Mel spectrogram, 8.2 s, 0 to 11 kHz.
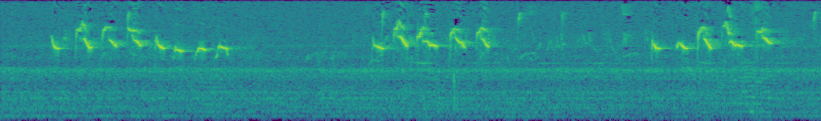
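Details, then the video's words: White-browed scrub robin delivering one variation of its call, a rapid run of about eight sharp, high whistled notes repeated three times at roughly three-second intervals, over a low background hum. "7 White browed Scrub Robin calls"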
